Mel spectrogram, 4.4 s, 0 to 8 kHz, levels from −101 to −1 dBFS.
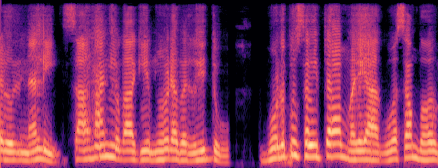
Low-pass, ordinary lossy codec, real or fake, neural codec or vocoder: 7.2 kHz; none; fake; codec, 16 kHz in and 24 kHz out, 0.6 kbps, FireRedTTS-2 codec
